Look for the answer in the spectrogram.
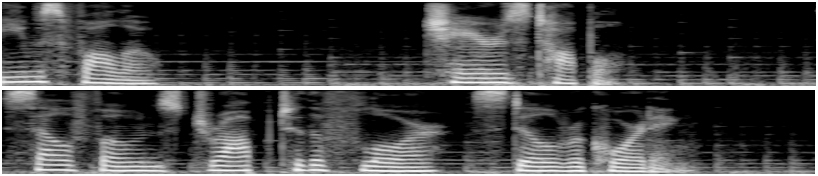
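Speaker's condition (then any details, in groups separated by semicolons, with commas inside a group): No condition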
